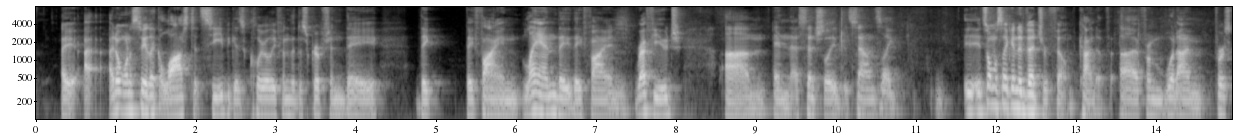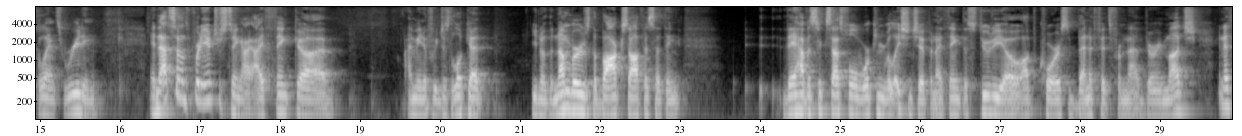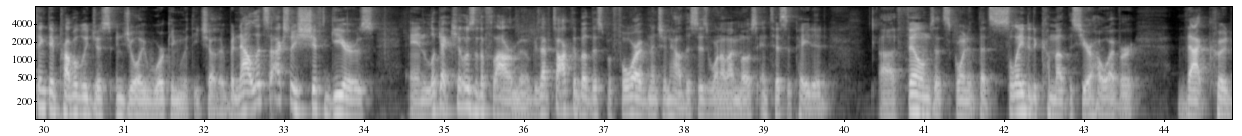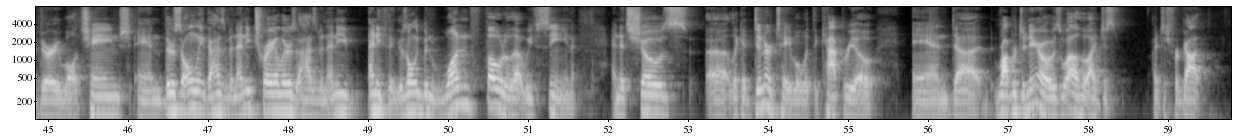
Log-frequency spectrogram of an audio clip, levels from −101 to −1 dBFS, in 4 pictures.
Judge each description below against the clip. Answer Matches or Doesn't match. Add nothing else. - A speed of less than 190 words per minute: Doesn't match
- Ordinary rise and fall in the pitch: Matches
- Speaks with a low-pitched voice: Matches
